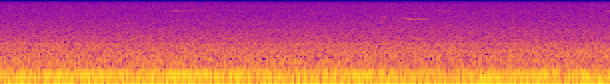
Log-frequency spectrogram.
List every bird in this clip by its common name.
Eastern Wood-Pewee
